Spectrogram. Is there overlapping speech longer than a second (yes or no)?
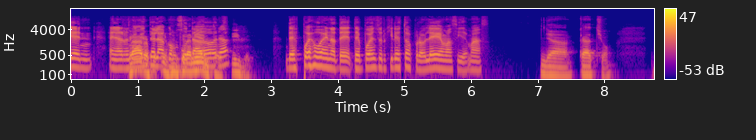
yes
